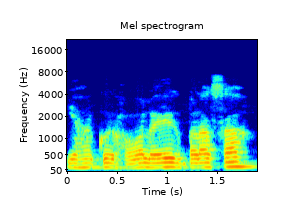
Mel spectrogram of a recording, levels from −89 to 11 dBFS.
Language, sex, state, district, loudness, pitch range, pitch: Hindi, male, Uttar Pradesh, Jalaun, -15 LUFS, 125-135 Hz, 130 Hz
